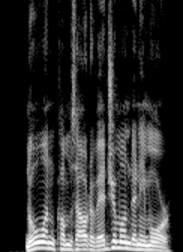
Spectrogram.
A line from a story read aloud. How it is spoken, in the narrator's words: he said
